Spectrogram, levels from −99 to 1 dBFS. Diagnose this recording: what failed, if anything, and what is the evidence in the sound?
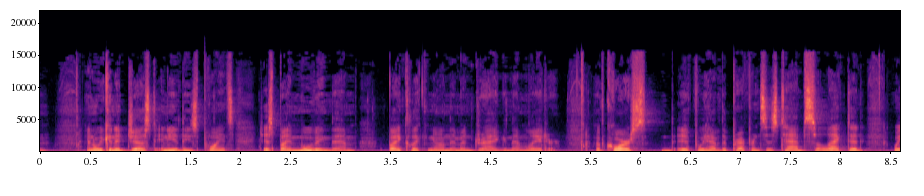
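From 1.57 to 2.36 s and again from 6.95 s to the end, the sound runs about 6% fast and about a semitone sharp, snapping back only after the first stretch. This is likely a drift correction step in the buffer stage.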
